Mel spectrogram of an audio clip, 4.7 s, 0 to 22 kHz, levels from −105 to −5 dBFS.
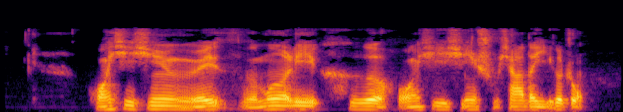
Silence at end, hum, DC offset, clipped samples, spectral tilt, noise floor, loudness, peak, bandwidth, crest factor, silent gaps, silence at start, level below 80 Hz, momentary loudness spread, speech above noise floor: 0.3 s; none; under 0.1%; under 0.1%; -6 dB/octave; -53 dBFS; -20 LUFS; -2 dBFS; 7.8 kHz; 18 dB; none; 0.7 s; -60 dBFS; 7 LU; 34 dB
